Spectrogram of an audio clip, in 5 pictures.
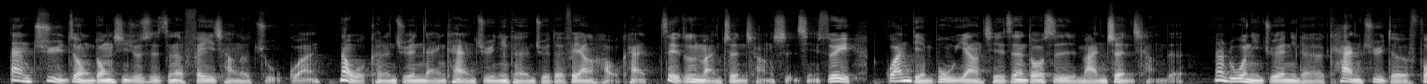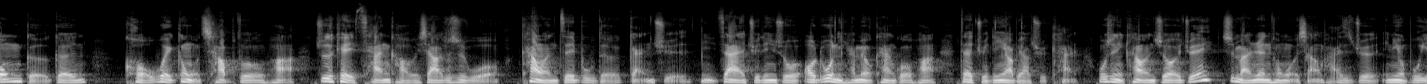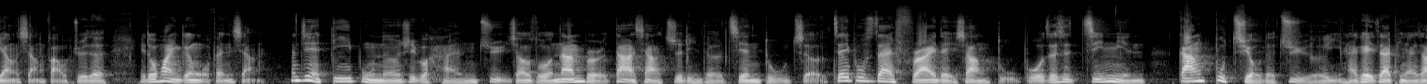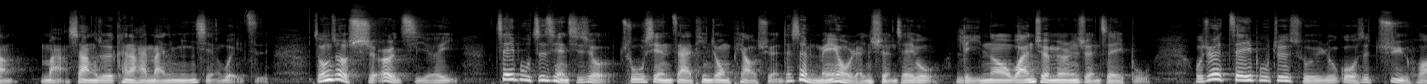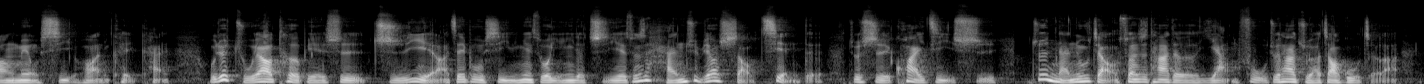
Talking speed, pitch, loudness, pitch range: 310 characters per minute, 95 Hz, -16 LUFS, 90-110 Hz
